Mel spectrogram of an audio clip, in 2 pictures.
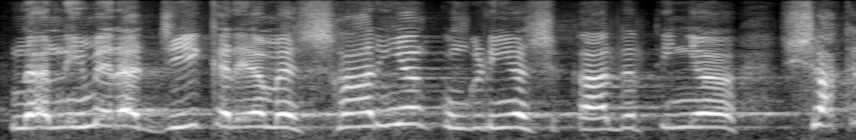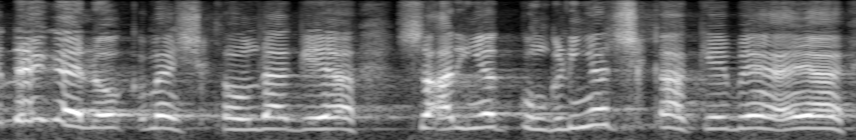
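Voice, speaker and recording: A man's voice: very high-pitched, fairly even intonation, moderate pace, gravelly, fairly bright tone, exaggerated voice. A man quoting an orphaned young boy, speaking in an earnest, heartfelt way, in a hall. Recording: long hall reverb.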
